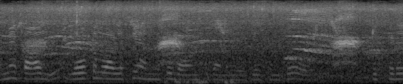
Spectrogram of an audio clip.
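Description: Crows cawing several times in the background, short harsh calls a second or two apart, the loudest near the middle and near the end, over a man talking.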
